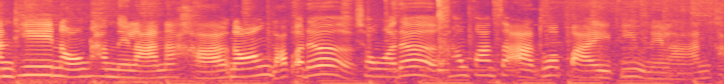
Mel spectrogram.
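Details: Adult woman speaking Thai; typical speech.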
